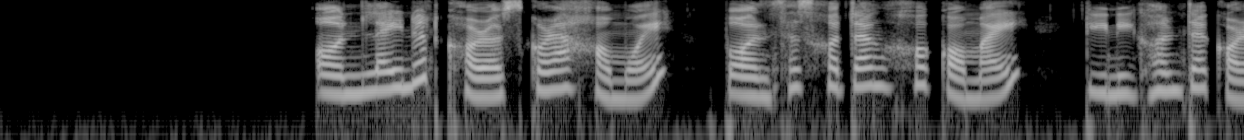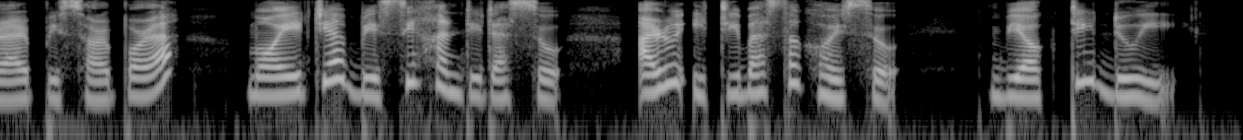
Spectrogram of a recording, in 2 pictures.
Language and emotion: Assamese, happy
